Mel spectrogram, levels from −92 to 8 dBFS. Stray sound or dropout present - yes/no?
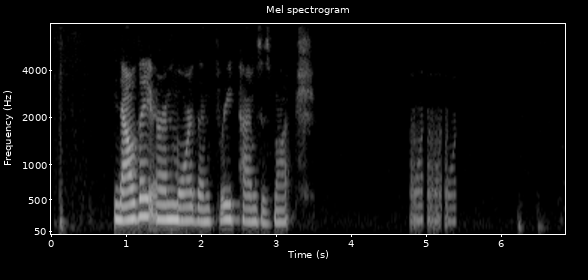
yes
